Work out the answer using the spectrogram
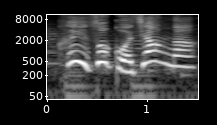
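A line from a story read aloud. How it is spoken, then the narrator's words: Shouted. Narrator (Chinese): 不知道是谁喊了一声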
